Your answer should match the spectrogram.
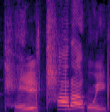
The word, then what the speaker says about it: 델타: 근데 이 앞에 있는 이 삼각형은 무엇이냐? 얘는 델타라고 읽습니다. 델타.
